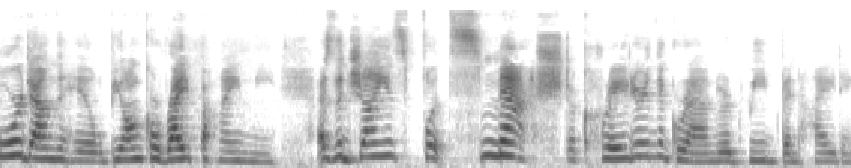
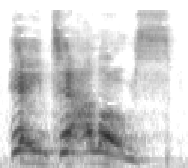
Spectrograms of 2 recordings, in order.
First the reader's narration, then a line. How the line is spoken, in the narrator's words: Grover yelled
